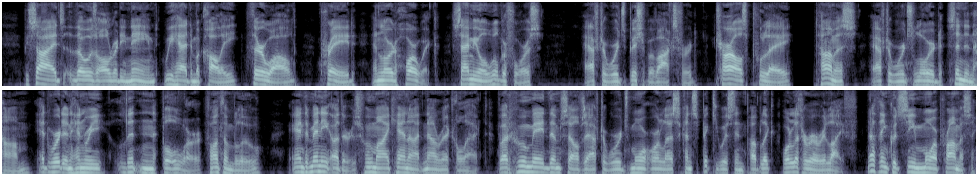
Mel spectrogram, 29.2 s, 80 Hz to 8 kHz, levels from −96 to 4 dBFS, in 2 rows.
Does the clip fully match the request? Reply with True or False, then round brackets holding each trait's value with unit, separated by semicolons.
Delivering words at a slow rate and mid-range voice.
False (115 wpm; 110 Hz)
